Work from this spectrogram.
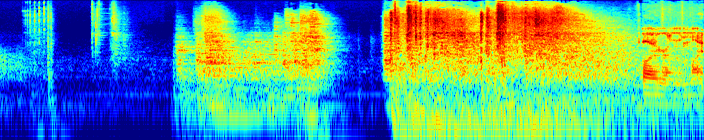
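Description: Heavy naval guns firing armor-piercing shells in World of Warships, a deep sustained roar of salvos building to a loud boom, with someone talking over the gunfire.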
